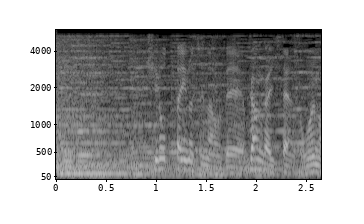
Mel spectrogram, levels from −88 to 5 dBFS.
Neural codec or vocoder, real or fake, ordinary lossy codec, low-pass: none; real; none; 5.4 kHz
